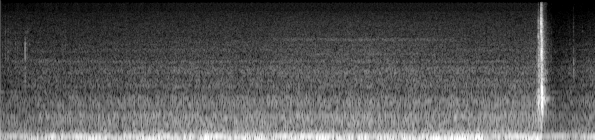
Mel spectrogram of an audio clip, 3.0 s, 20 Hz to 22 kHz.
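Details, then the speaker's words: 2000 Chevy Blazer heater blower after blower motor resistor replacement (previously only speeds 3 and 4 worked), running on setting two: smooth, steady low rumble with no squeal or scraping; normal blower fan operation. "I should hear uh setting one come on when I flip this over and I do hear it I don't know if you can hear it or not crank it up to two"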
